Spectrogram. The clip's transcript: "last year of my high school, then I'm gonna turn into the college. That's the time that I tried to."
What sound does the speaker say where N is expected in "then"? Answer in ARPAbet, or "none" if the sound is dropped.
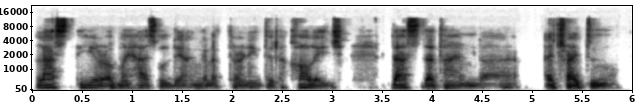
none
